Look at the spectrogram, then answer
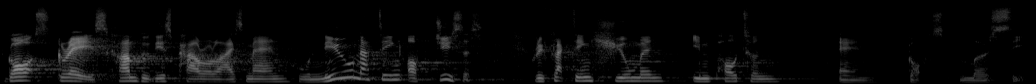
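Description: A man preaching a sermon, emphatic, pushing his pitch and volume up on key phrases. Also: sing-song, slow, pushed and bright, in a large hall.

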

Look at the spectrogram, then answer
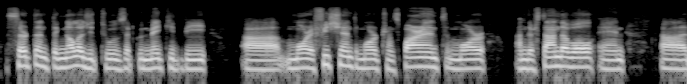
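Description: A man's voice: medium pitch, darkish tone, dry recording, studio quality. A man from Argentina, a startup founder answering interview questions earnestly, with frequent fillers and restarts.

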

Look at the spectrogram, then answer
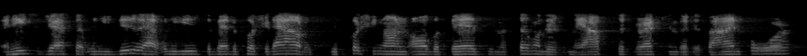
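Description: A man's voice: medium pitch, little pitch movement, fairly quick, gravelly, hardly any pauses, husky. A man explaining technical matters casually in a folksy storytelling way, like an experienced instructor. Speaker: towing instructor and guest. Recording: thin, narrow-band phone-like line.

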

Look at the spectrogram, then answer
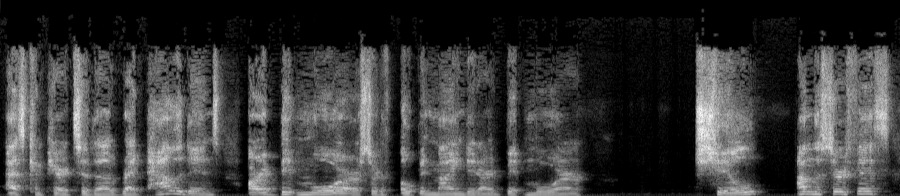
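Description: A man co-hosting a casual podcast chat about a TV show, thoughtful and rambling with fillers. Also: medium pitch. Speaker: podcast co-host. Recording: echoey room with faint noise.

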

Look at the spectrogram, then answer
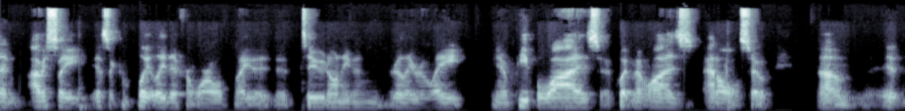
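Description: Recounting his racing career as an interview guest, a young man from the southern US speaks informally, with rambling and hesitation. The recording is rough, and his fairly low voice has a creaky quality.

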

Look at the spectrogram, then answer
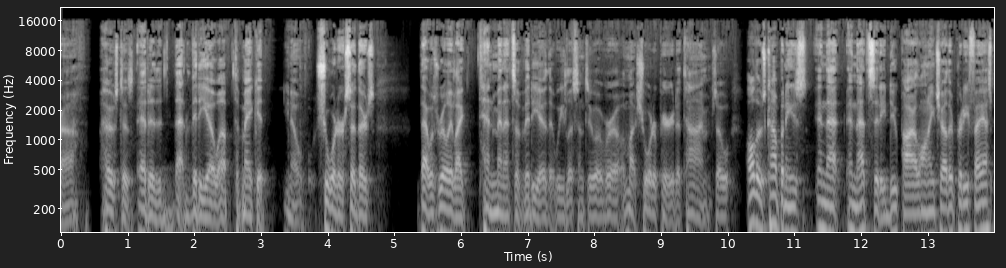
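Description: A man in a casual technical discussion, explaining conversationally as an instructor and rephrasing as he goes. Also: low-pitched. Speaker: fire command instructor, show regular.

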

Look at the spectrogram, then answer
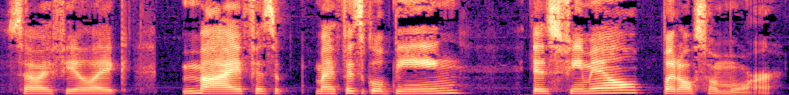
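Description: Young woman on a podcast, kinda low and smooth, lots of like and you know. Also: steady tone, measured pace, fairly bright tone. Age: young adult. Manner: chatty, heavy on "like" and "you know". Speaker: guest, college student. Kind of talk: casual interview talk.

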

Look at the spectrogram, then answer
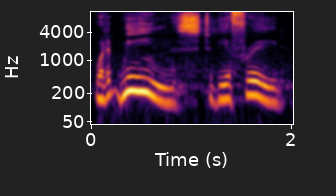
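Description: A man, a priest, reading scripture and preaching in a measured, solemn way in an echoing cathedral-like church. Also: a little high, lively intonation, mellow, slightly rough. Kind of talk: gospel reading and homily. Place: large reverberant church. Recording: long cathedral echo.

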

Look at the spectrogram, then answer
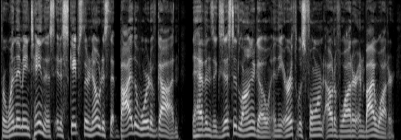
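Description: A man co-hosting a casual Bible discussion, reading scripture passages aloud and talking them over in a relaxed way with small fillers and self-corrections. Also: mid-range voice, normal speed, hardly any pauses, no echo, clean studio sound.

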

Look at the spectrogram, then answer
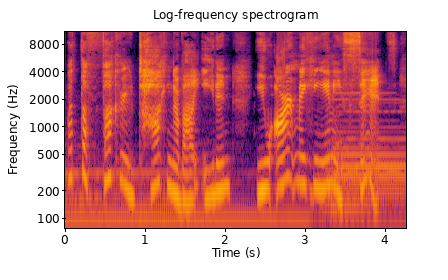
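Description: A woman's voice: mid-range voice, big pitch swings, slow pace. A woman voicing an angry, demanding man who growls and curses, with guitar music behind. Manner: growling, cursing.

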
